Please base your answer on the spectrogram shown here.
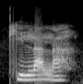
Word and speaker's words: Kirara: by the name of Kirara or how I prefer to pronounce that because L's and R's are the exact same in Japanese is kilala uh and she makes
